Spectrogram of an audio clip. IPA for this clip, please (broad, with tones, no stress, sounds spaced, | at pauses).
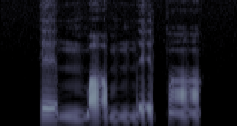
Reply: ɛ˦ mː ɑ˧˩˧ mː ɛ˩˥ p ɑ̃˦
